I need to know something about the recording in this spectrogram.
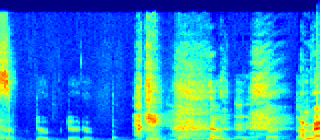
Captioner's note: laughing nervously; laughter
